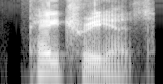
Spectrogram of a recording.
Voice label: "patriot", American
